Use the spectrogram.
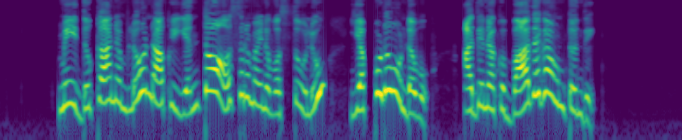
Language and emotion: Telugu, angry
